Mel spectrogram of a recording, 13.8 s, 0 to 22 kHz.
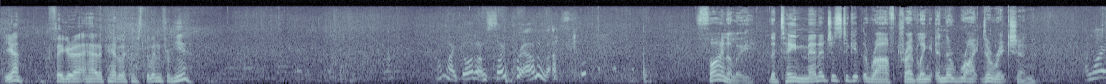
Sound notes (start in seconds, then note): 6.7 chortles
